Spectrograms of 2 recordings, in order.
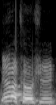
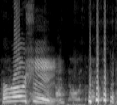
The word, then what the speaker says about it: Hiroshi: scooby-doo and it's oh she is Hiroshi not Nana Toshi Hiroshi I think he said Karoshi I heard Anna Toshi whatever you got the name wrong it's Hiroshi Hiroshi Sato right that's the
